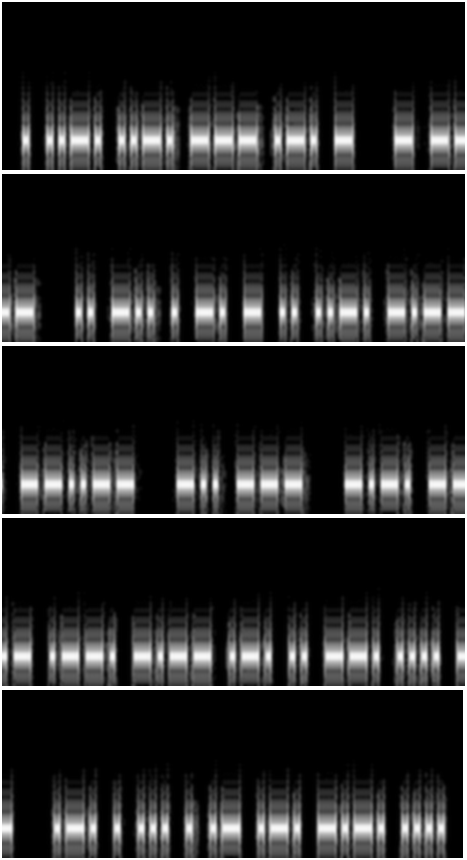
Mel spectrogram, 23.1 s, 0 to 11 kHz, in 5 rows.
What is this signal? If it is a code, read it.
Morse code, heard as a keyed tone, about 20 wpm, 600 Hz. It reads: EFFORT TO IDENTIFY, DO COPYRIGHT RESEARCH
